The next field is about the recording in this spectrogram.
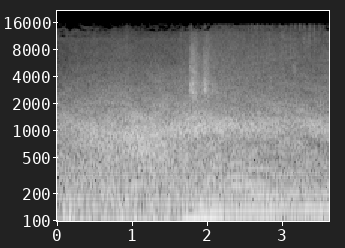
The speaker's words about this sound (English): All you're going to hear is cars and wind, dude.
